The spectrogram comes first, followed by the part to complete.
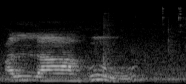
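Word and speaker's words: الله: If the word is in the middle of the sentence or beginning of the sentence, you have to pronounce the whole word. You have to pronounce Allahu. You cannot say Allah Akbar. You cannot say that. You have to make the full pronouncement. Allahu.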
